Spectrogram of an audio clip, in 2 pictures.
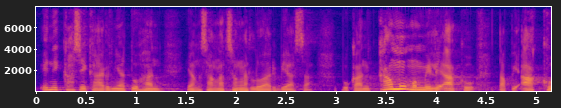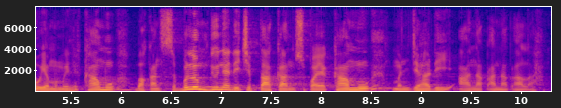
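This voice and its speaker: A man preaching a sermon to a youth congregation as an animated, joking storyteller. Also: medium pitch, a little fast, few pauses. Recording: echoey church hall.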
